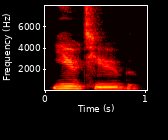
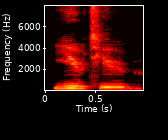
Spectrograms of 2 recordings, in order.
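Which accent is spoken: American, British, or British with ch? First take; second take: British; British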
